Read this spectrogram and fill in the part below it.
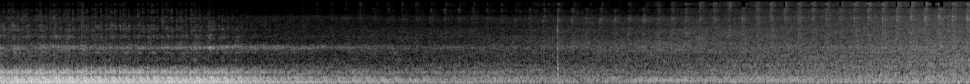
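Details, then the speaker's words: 1979 Dodge Little Red Express Mopar V8 with new engine, first test drive, about 185° and 50 psi oil pressure: drops from a rev to warm idle with a faint rhythmic puffing tick from an exhaust leak at the header. "You can hear a little bit of our exhaust leak over here. We're not going to go far."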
